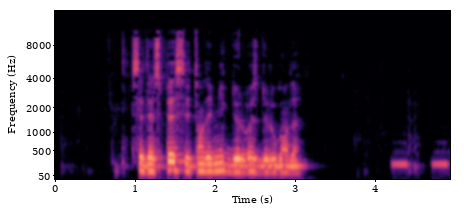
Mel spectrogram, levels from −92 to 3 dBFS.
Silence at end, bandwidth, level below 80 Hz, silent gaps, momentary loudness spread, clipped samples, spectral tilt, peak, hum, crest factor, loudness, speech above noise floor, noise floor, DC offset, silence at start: 0 s; 11 kHz; -60 dBFS; none; 23 LU; under 0.1%; -6 dB/octave; -6 dBFS; none; 18 dB; -22 LUFS; 62 dB; -83 dBFS; under 0.1%; 0.95 s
